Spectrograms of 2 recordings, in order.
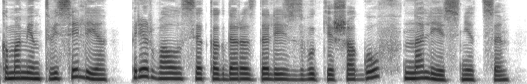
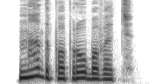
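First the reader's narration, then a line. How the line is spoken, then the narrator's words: Sighing. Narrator (Russian): вздохнула я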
